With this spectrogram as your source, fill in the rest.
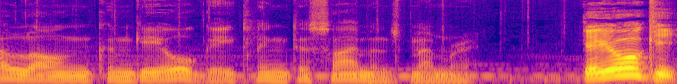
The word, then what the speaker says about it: Georgi: I've been calling him Georgie for a while now. I initially thought it was probably Georgi because that, I don't know, that just sounds like a more Russian pronunciation to me, but it's nice to have clarification on that.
